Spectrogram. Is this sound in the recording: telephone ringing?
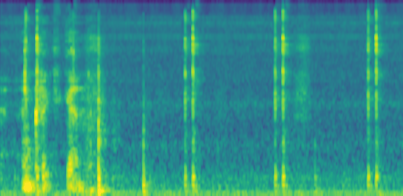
no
